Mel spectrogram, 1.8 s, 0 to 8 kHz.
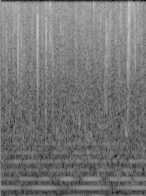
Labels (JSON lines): {"label": "biophony, midshipman", "recorder": "SoundTrap 500"}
